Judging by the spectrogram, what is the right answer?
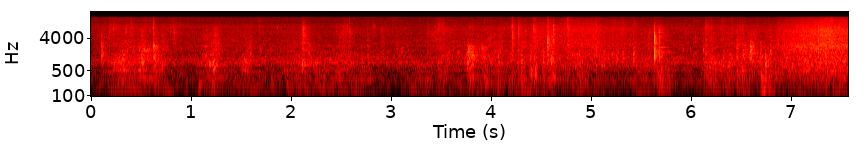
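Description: Sailboat cabin under way: scattered creaks, clicks and knocks from the hull and fittings as the boat rolls, over a low rumble. Near the end a steady rush of wind and sea comes in.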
